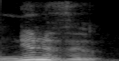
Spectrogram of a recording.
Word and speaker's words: Nunavut: there she calls it Nuno Nuno nun I hear we hear different pronunciations for it depending on where you are in Canada or who's actually trying to be accurate I'm going to call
